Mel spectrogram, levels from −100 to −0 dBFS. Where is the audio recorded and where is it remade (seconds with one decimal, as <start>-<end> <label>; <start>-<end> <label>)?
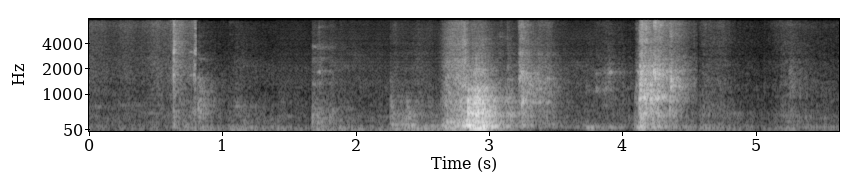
0.0-1.4 recorded; 1.4-3.8 remade; 3.8-5.6 recorded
